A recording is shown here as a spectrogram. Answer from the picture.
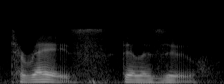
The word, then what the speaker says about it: Thérèse de Lisieux: She was a Carmelite nun named, let me see if I can say it right, Thérèse de Lisieux, but it looks like Teresa.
